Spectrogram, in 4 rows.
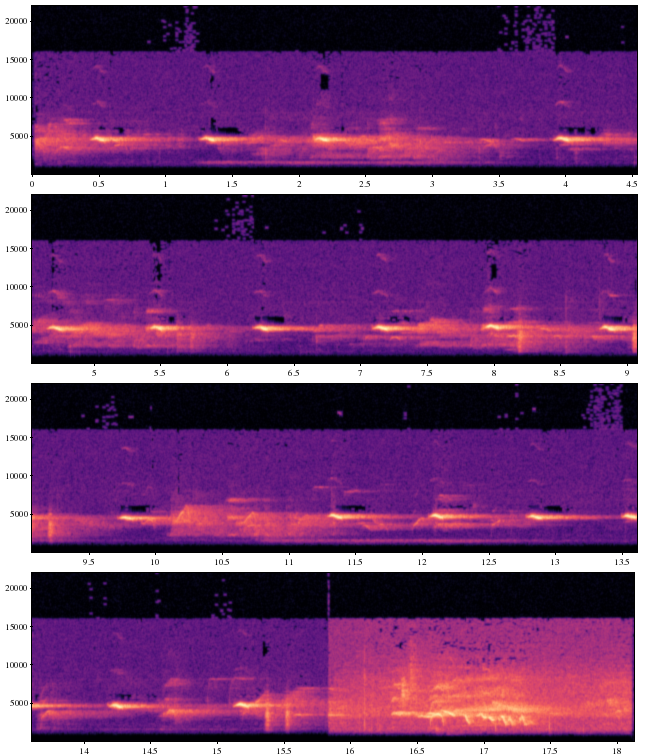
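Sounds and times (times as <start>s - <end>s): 
red-flanked bluetail calling: 16.1s - 18.1s.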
